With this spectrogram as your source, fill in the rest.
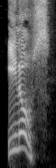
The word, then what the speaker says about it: Enos: Or as the announcers pronounced it, Mike Enos. I don't think they wanted to call him Mike Anus all night.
